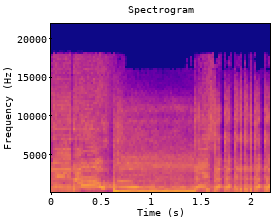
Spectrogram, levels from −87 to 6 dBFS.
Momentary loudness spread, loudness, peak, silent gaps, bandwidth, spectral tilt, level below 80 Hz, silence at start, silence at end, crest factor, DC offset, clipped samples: 3 LU; -16 LUFS; -2 dBFS; none; 19 kHz; -3.5 dB/octave; -16 dBFS; 0 s; 0 s; 12 dB; under 0.1%; under 0.1%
